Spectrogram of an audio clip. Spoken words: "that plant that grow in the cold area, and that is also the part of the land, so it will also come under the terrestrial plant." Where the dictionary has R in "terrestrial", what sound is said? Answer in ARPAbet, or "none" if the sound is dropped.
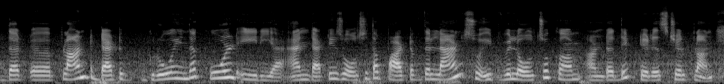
R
